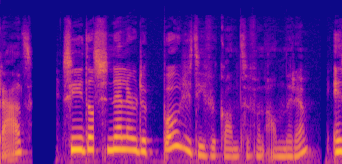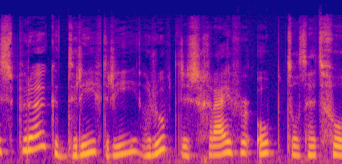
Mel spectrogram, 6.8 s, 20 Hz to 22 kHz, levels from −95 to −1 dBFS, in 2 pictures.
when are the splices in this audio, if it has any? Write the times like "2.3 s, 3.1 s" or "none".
0.9 s, 3.2 s, 4.4 s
